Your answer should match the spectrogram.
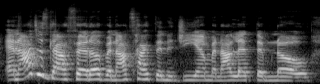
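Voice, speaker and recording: Animated bright-voiced woman. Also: medium pitch, fast. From Houston, Texas. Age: 20s. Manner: animated, dramatic, slangy, acts out shouting. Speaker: vlogger. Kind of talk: casual storytime.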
